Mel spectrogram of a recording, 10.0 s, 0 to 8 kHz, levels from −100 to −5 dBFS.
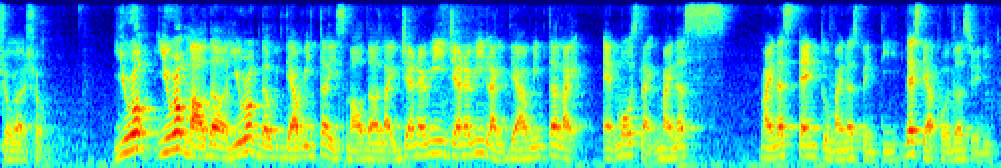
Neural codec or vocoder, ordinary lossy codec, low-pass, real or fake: none; none; 7.2 kHz; real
